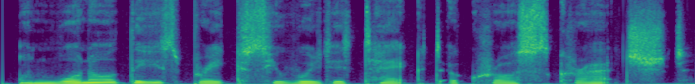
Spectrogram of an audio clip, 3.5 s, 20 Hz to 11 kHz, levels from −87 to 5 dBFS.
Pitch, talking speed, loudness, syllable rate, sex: 185 Hz, 190 wpm, -16 LUFS, 4.6 syllables/s, female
